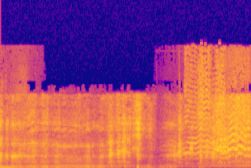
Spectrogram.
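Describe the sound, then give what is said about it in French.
A small cat vocalizes in drawn-out, wavering meows that rise and fall over a few seconds, fairly loud against a quiet background, as it comes into the middle of a table. “Mon petit chat arrive au milieu de la table.”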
